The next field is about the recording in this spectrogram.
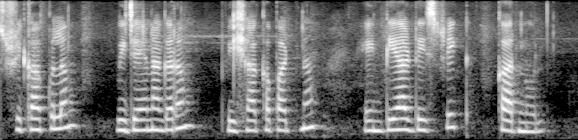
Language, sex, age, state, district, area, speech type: Telugu, female, 30-45, Andhra Pradesh, Guntur, urban, spontaneous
